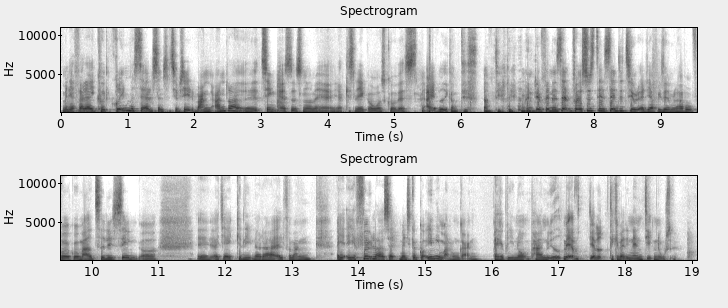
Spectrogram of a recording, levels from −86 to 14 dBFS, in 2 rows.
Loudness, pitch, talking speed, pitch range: -15 LUFS, 200 Hz, 320 wpm, 195-220 Hz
